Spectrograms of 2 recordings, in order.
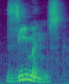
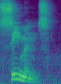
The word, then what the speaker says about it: Siemens: You will notice the S at the beginning of the word is pronounced more in line with an English Z or Z. Siemens and not Siemens.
